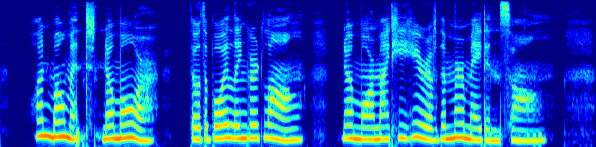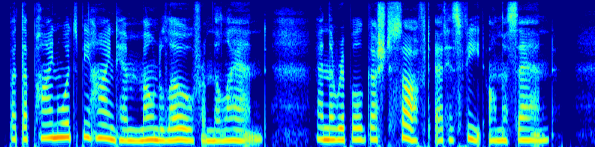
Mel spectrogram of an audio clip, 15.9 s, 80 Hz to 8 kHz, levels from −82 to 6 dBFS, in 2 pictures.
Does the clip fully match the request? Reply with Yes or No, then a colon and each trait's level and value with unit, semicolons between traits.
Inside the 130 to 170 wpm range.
Yes: average, 140 wpm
